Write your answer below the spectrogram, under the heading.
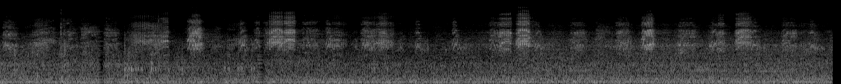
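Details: Several monk parakeets (Myiopsitta monachus) at the Green-Wood Cemetery Arch on 1 February 2014 give harsh, grating squawks in steady overlapping chatter over a low background hum.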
